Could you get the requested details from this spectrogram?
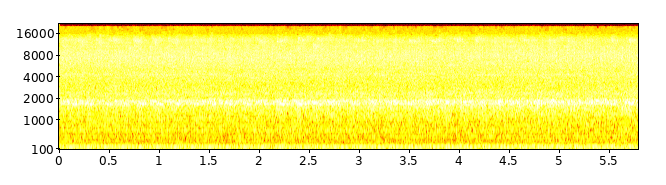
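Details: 1984 Mercedes W123 300D turbo diesel that had been sitting, at idle: steady, even diesel clatter with a smooth low rumble and no misses or knocks. Owner calls it the best-running old car he has had.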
